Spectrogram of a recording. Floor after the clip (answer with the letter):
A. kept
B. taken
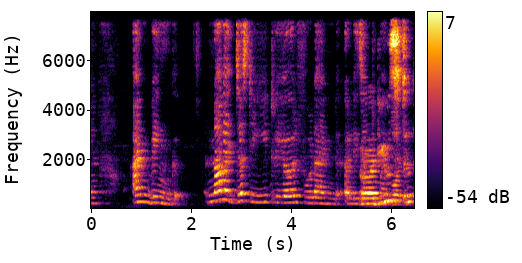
B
